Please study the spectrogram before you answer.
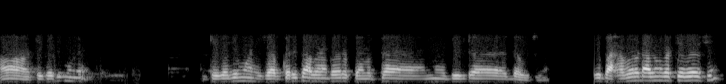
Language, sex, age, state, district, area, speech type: Odia, male, 30-45, Odisha, Mayurbhanj, rural, conversation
